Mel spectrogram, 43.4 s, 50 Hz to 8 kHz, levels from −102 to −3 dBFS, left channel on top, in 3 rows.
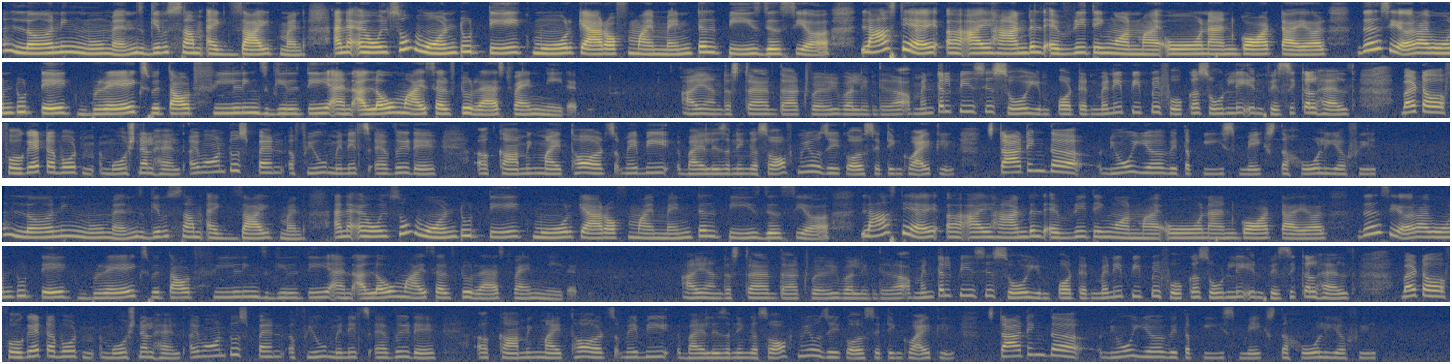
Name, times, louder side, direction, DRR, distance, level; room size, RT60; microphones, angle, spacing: voice 1, 0.0-20.2, left 8 dB, 90° left, 0.4 m, -28 dB
voice 2, 21.3-40.7 41.0-42.7, left 4 dB, 60° left, 1.1 m, -35 dB
head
